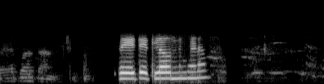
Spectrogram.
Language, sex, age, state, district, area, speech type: Telugu, female, 30-45, Telangana, Hanamkonda, rural, conversation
